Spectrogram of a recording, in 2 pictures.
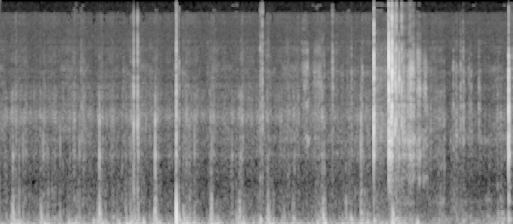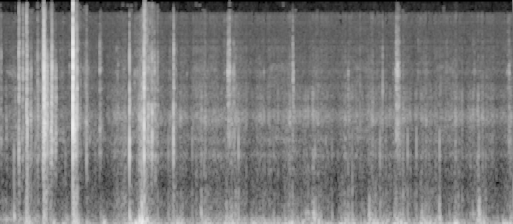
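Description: A runner's footsteps heard from a body-worn camera, about three steps a second, on a grass track. About halfway through comes a scrape, then hard knocks of shoes on wooden planks as he crosses a wooden obstacle, and a heavy thump as he lands off it before running on.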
